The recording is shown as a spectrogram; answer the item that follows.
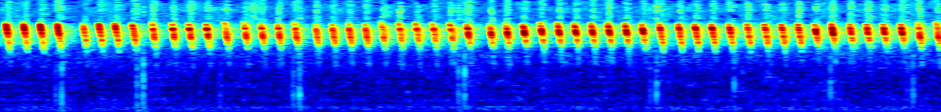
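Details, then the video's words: Ngebren-style song from a rice-field bar-winged prinia: a continuous stream of high, clipped chirps repeated about four times a second for the whole stretch, with occasional soft clicks. "Suara Burung Sawah Receh Nembak Ngebren // Ciblek Sawah"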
